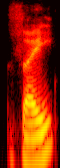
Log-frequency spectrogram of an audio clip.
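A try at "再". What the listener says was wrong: தை அல்ல, ஜை. ஜ ஜை.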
